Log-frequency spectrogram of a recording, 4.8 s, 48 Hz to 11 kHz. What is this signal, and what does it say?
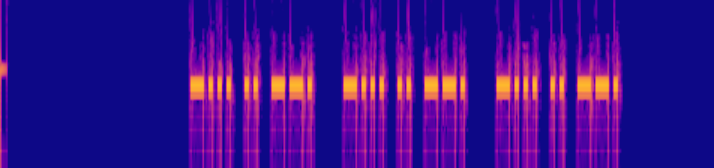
Morse code, heard as a keyed tone, about 40 wpm, 700 Hz. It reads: BIG BIG BIG
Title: Top 500 Words Repeated 40wpm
